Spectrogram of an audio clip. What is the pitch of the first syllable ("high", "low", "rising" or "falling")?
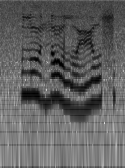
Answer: falling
